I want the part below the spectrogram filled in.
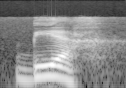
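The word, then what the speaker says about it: bières: Also, bière and bière when it has an S in the end.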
